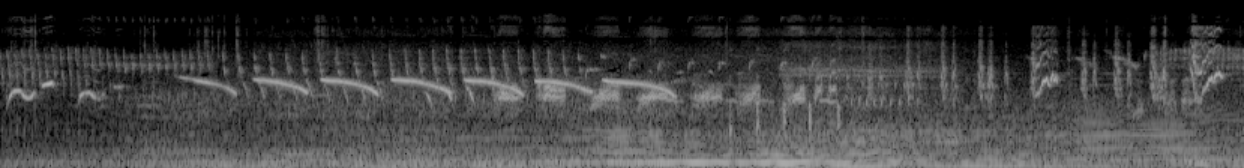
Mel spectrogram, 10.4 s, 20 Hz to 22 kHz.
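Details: A 95% tamed captive Chinese hwamei with a fanned tail sings non-stop with a fine voice: loud, clear whistled notes swooping up and down, about one every half second, then quicker varied phrases over a low hum.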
